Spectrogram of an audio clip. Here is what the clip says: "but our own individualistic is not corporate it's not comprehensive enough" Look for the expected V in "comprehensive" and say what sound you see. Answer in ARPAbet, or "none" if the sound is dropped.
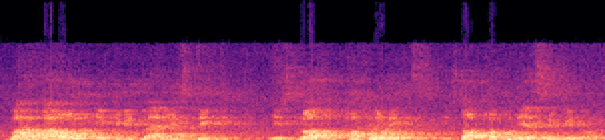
W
